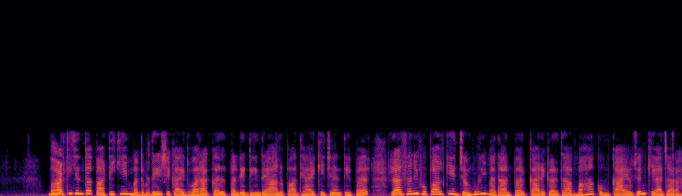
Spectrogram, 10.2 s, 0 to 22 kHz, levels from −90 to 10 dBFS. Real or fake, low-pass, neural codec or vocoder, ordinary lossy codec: fake; 7.2 kHz; codec, 16 kHz, 4 kbps, FreqCodec, smaller model; none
